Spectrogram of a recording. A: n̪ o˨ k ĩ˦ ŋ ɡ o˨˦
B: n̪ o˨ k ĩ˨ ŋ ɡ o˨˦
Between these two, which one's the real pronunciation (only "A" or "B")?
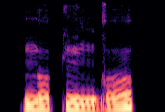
B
